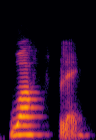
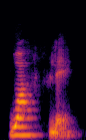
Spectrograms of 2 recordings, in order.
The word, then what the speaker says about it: waffle: ufi ufi Burada yine u a olmuş gibi hızlı bir şekilde u a wafle wafle İspanya'da gofre de diyebilirsiniz bunun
